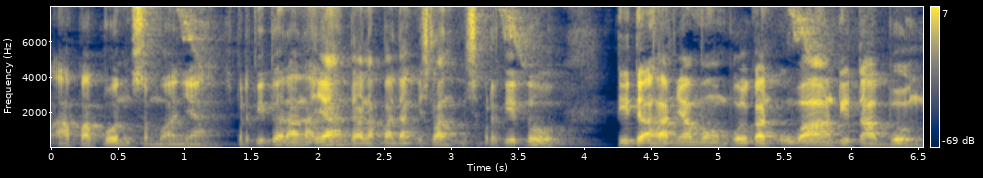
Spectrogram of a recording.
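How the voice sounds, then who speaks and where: A man's voice: mid-range voice, fairly bright tone. A middle-aged male religious studies teacher giving a recorded lesson, repeating himself and stressing the recitation examples for his students. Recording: echoey room.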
